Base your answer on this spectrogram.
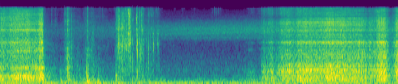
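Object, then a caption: Wooden block pared with a steel chisel. A steel chisel held in the fingers is pressed and pared down the edge of a solid, light-coloured, hand-sized wooden block with visible end grain, resting on a workbench among shavings. Broad, hissing scrapes open and close the clip, with short, sharp cracking cuts and a quieter stretch in between.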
